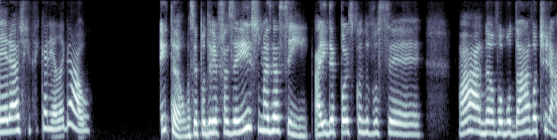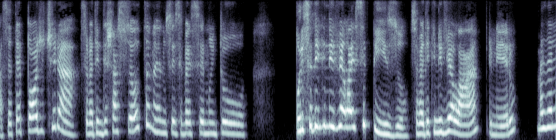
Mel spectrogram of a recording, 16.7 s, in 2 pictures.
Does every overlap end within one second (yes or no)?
yes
